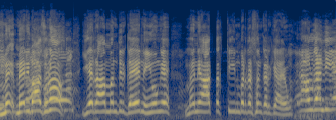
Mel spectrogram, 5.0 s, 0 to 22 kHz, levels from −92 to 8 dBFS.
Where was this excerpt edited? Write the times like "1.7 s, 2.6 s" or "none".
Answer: 1.1 s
